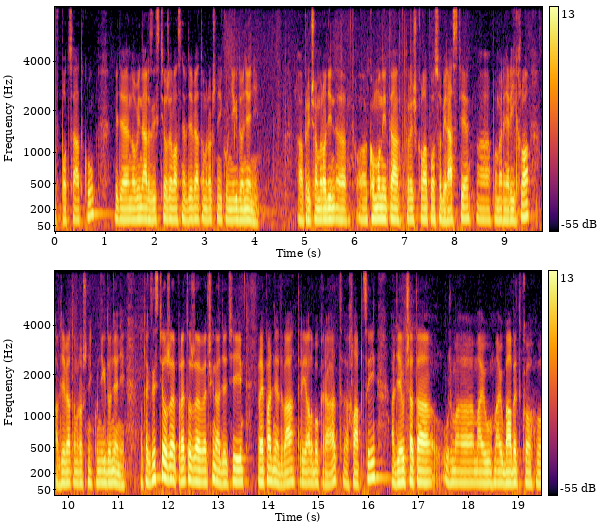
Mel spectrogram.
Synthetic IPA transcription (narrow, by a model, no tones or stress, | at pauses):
fpɔt̪saːt̪kuɡɟɛnɔʋinaːɾziscilʒɛʋlasɲɛvɟɛʋɪat̪ɔmɾɔt͡ʃɲiːkuɲiɡd̪ɔɲɛɲi | pɾit͡ʃɔmɾɔɟi | kɔmunit̪akt̪ɔɾɛjʃkɔlapʊɔsɔbiɾascɪɛpɔmɛɾɲɛɾiːxlɔavɟɛʋɪat̪ɔmɾɔt͡ʃɲiːkuɲiɡd̪ɔɲɛɲi | nɔt̪aɡziscilʒɛpɾɛt̪ɔʒɛʋɛt͡ʃinaɟɛciːpɾɛpad̪ɲɛd̪ʋat̪ɾialɛbɔkɾaːt̪xlapt͡siaɟɪɛʊt͡ʃat̪auʒmajuːmajuːbaːbɛt̪kɔʋɔ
